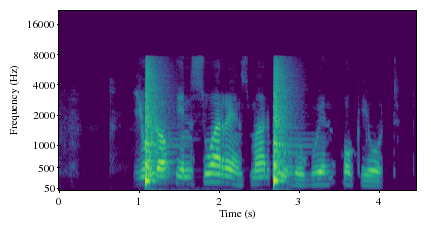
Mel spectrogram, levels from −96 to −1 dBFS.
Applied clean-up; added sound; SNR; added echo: classical method spectral subtraction.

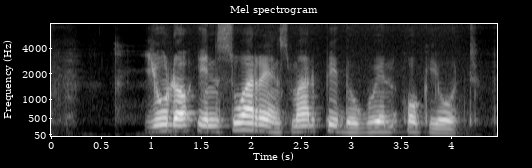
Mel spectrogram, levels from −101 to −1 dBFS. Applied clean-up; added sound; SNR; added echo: none; none; none; none.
